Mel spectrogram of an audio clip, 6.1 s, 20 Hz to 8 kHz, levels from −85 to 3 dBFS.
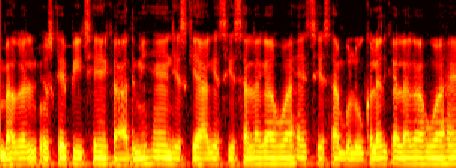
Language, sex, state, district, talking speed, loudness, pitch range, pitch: Hindi, male, Chhattisgarh, Raipur, 185 wpm, -17 LUFS, 100-105 Hz, 105 Hz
